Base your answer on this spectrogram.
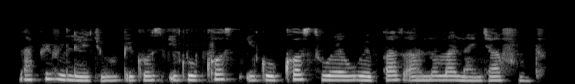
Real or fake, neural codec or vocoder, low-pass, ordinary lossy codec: real; none; 5.4 kHz; none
